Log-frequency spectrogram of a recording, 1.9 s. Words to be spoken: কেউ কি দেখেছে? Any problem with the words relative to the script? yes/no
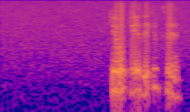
no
